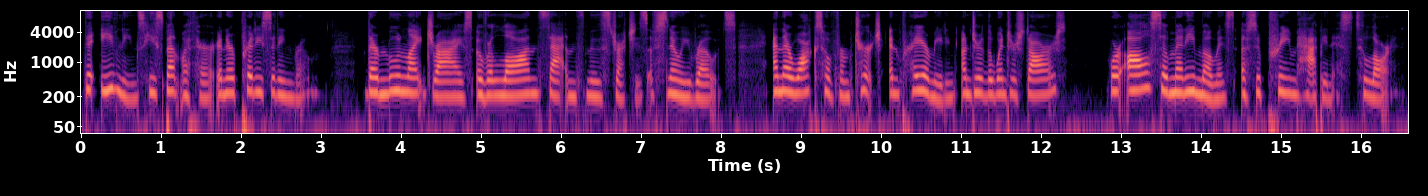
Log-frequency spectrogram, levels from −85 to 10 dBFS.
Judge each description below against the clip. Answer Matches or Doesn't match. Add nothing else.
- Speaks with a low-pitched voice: Doesn't match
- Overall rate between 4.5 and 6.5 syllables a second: Matches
